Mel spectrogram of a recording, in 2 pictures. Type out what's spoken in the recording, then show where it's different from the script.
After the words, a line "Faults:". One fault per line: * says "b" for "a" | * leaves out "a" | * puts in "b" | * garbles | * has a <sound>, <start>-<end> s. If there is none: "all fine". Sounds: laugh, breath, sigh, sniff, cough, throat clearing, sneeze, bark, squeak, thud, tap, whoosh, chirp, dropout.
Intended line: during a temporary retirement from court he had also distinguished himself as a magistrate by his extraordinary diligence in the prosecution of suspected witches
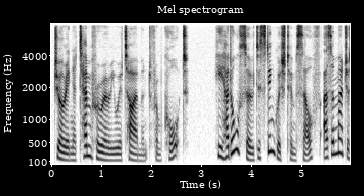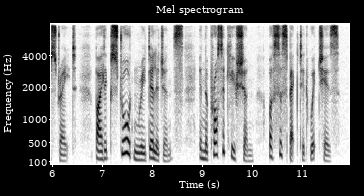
during a temporary retirement from court he had also distinguished himself as a magistrate by extraordinary diligence in the prosecution of suspected witches
Faults:
* leaves out "his"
